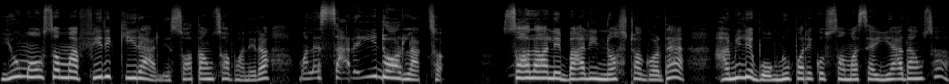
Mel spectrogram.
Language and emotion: Nepali, fearful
